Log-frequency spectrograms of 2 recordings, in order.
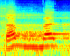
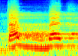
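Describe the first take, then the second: The two takes are said the same way.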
